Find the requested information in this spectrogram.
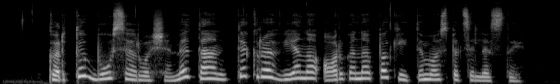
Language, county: Lithuanian, Vilnius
